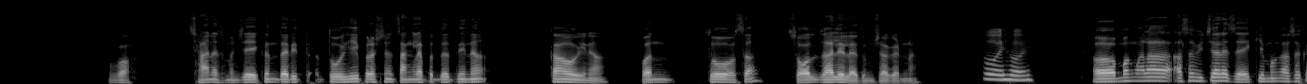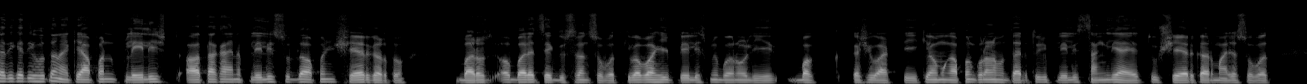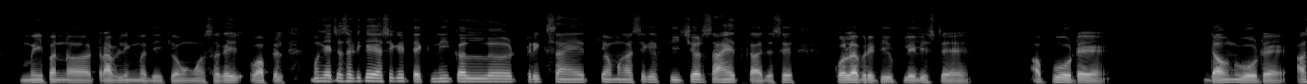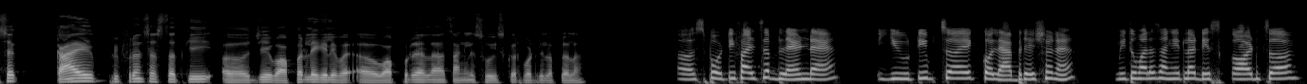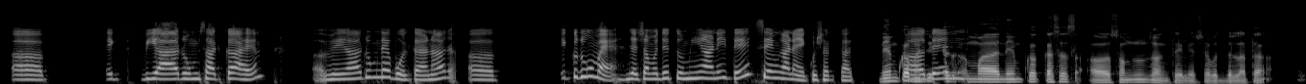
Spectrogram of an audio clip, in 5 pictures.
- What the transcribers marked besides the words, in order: in English: "सॉल्व"; in English: "प्लेलिस्ट"; in English: "प्लेलिस्ट"; in English: "शेअर"; in English: "प्लेलिस्ट"; in English: "प्लेलिस्ट"; in English: "शेअर"; in English: "टेक्निकल"; in English: "ट्रिक्स"; in English: "कोलॅबोरेटिव प्लेलिस्ट"; in English: "अप वोट"; in English: "डाऊन वोट"; in English: "प्रेफरन्स"; "वापरायला" said as "वापरलेला"; other noise; in English: "ब्लेंड"; in English: "कोलॅबोरेशन"; in English: "व्हीआर रूम"; in English: "व्हीआर रूम"; in English: "रूम"; tapping; in English: "देन"
- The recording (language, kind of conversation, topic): Marathi, podcast, एकत्र प्लेलिस्ट तयार करताना मतभेद झाले तर तुम्ही काय करता?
